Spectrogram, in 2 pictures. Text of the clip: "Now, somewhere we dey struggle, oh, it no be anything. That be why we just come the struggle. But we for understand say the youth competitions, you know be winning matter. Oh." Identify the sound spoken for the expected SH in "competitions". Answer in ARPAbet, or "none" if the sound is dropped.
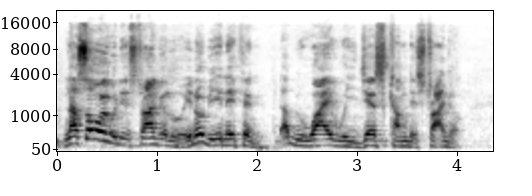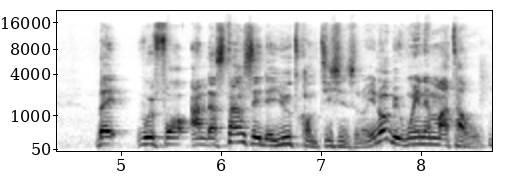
S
